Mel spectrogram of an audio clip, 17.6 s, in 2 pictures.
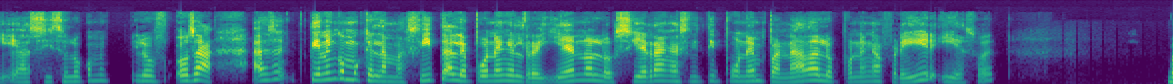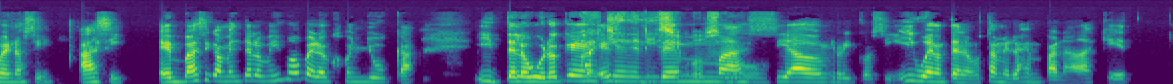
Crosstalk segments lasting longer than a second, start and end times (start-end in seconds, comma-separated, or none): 13.2-14.6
